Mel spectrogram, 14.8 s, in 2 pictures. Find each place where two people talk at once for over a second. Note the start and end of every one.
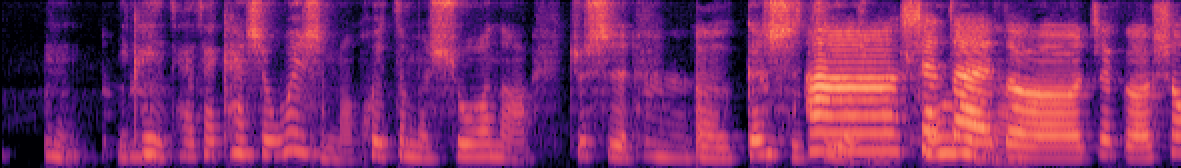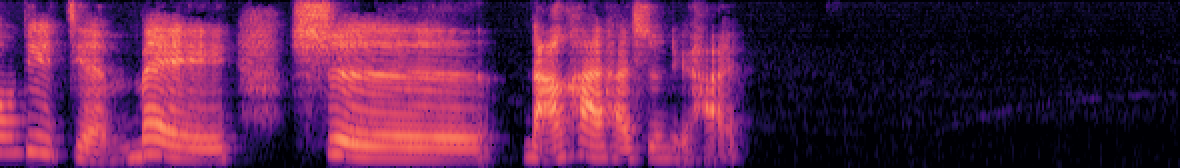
5.1-6.4

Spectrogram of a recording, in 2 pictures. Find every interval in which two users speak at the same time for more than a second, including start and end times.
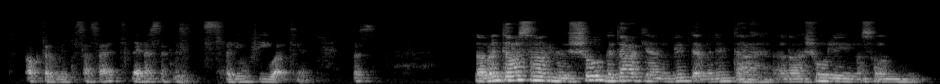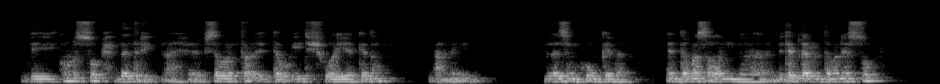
none

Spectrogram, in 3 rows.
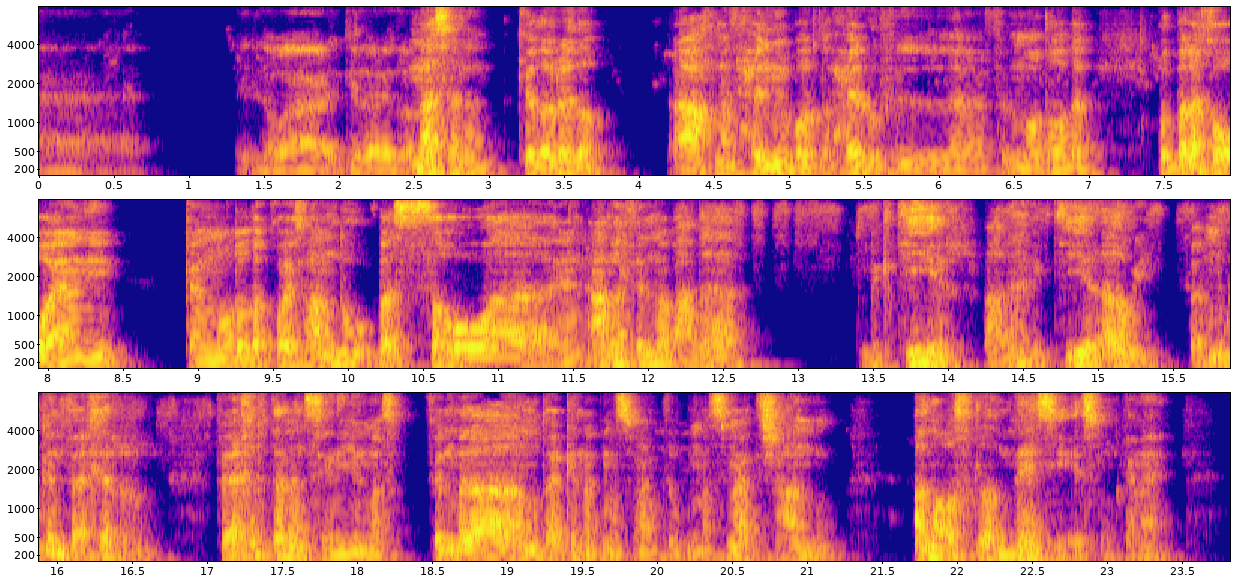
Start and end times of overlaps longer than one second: none

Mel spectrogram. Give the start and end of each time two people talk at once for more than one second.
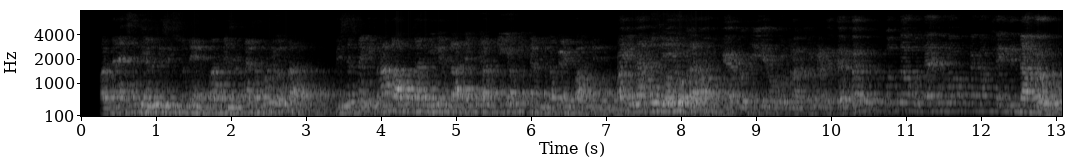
7.1-8.4

